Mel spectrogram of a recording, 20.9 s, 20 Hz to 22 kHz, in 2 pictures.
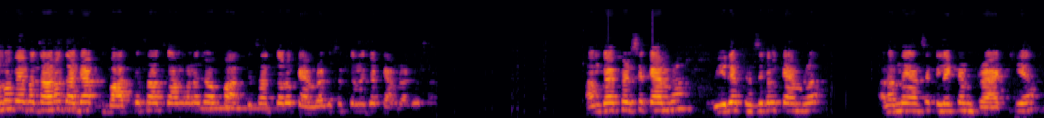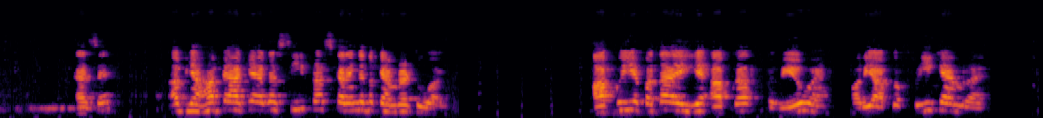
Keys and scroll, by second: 13.5 c, 15.5 w, 18.6 p, 19.8 w.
